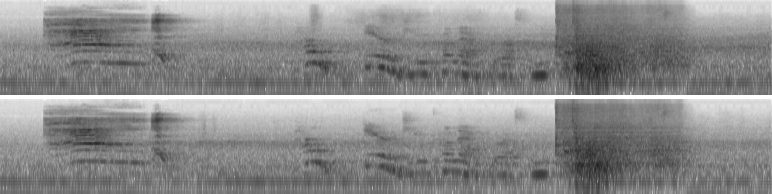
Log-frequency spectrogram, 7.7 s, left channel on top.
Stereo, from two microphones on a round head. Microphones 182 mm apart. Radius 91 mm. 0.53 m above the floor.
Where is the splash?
85° right, 1.9 m.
